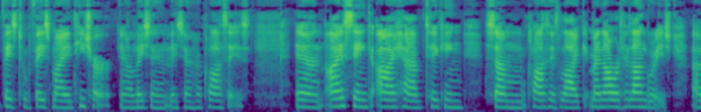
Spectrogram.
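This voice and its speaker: A young woman from mainland China with a Chinese accent, answering casually and haltingly as she searches for words. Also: mid-range voice, a bit bright. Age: young adult. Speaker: student. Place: indoor room.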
